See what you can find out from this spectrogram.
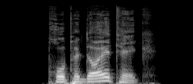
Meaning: propaedeutic (introductory course)
- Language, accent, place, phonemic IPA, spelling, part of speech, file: German, Germany, Berlin, /pʁopɛˈdɔɪ̯tɪk/, Propädeutik, noun, De-Propädeutik.ogg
